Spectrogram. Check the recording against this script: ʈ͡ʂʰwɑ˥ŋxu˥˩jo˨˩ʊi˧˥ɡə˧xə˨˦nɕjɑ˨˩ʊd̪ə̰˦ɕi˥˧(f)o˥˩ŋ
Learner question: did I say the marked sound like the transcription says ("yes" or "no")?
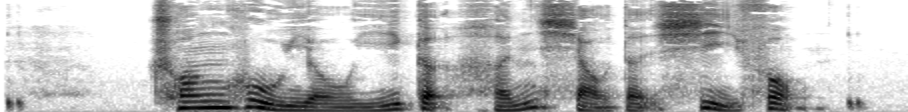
yes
